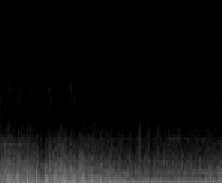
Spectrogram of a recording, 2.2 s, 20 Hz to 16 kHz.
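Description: A helicopter's rotor thumps steadily, a continuous loud whirring drone with no voices; helicopters lifting refugees from a rooftop during the 1975 evacuation in Vietnam.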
